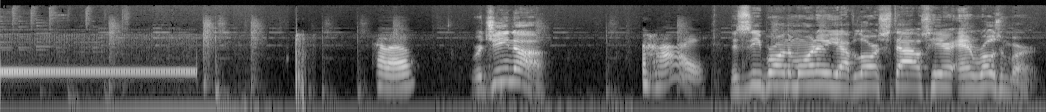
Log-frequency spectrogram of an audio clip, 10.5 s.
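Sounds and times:
telephone dial tone: 0.0 - 2.0
speech: 3.8 - 4.2, 4.8 - 5.5, 6.4 - 10.4.

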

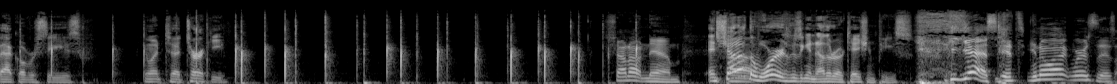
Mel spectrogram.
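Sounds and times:
speech: 0.0 - 2.4, 6.2 - 11.1
hand claps: 0.0 - 6.5.

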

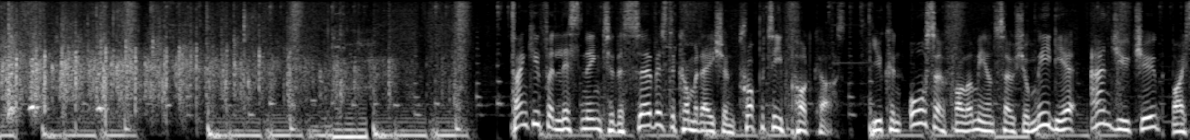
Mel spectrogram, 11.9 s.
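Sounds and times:
crowd applauding: 0.0 - 4.6
speech: 5.2 - 11.8.

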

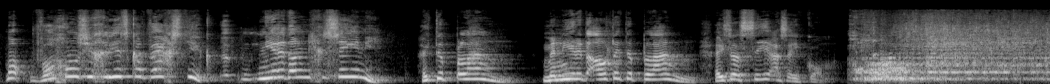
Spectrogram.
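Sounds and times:
speech: 0.0 - 9.6
toilet flushing: 8.5 - 10.5.

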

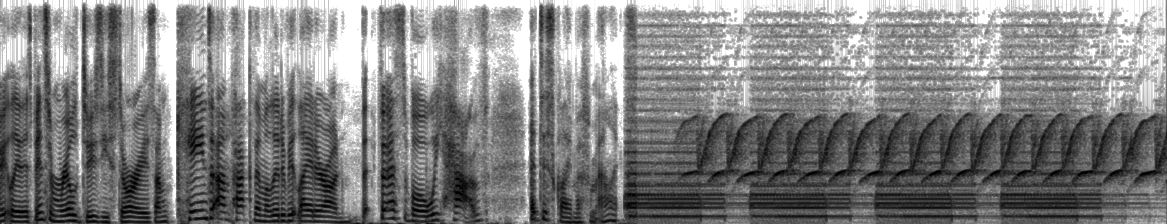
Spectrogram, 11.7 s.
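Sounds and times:
speech: 0.0 - 8.9
warning siren sound effect: 6.2 - 11.6.

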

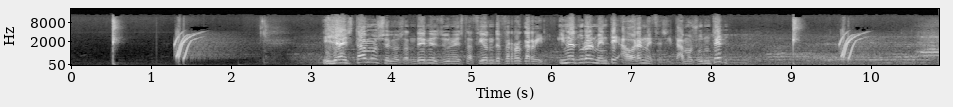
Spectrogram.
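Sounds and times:
finger snap: 0.5 - 0.7, 9.0 - 9.2
speech: 3.1 - 8.4.

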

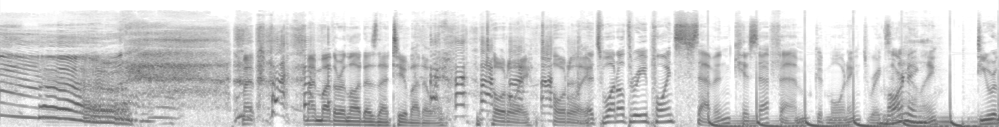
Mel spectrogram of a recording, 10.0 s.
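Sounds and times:
person groaning through a yawn: 0.0 - 2.0
laughter: 2.3 - 6.1
speech: 2.4 - 9.9.

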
